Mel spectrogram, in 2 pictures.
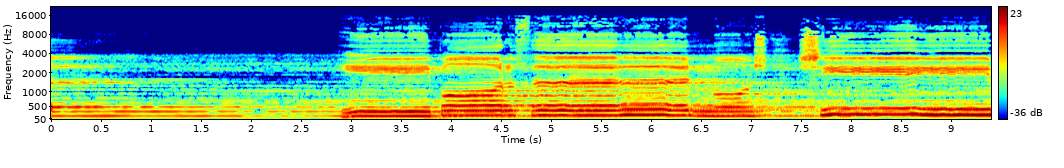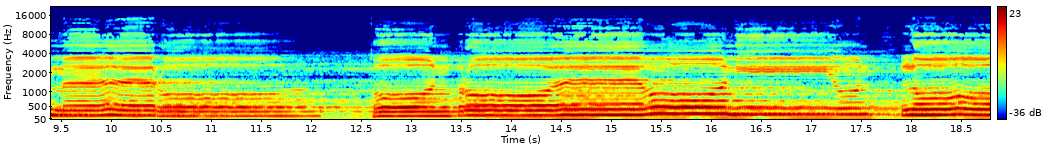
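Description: Byzantine chant: male voices holding a steady low ison drone while the melody unfolds in a long, ornamented melisma without words. The drone sounds alone for the first three seconds before the melody comes back in; the melody pauses briefly near twelve seconds and then resumes.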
